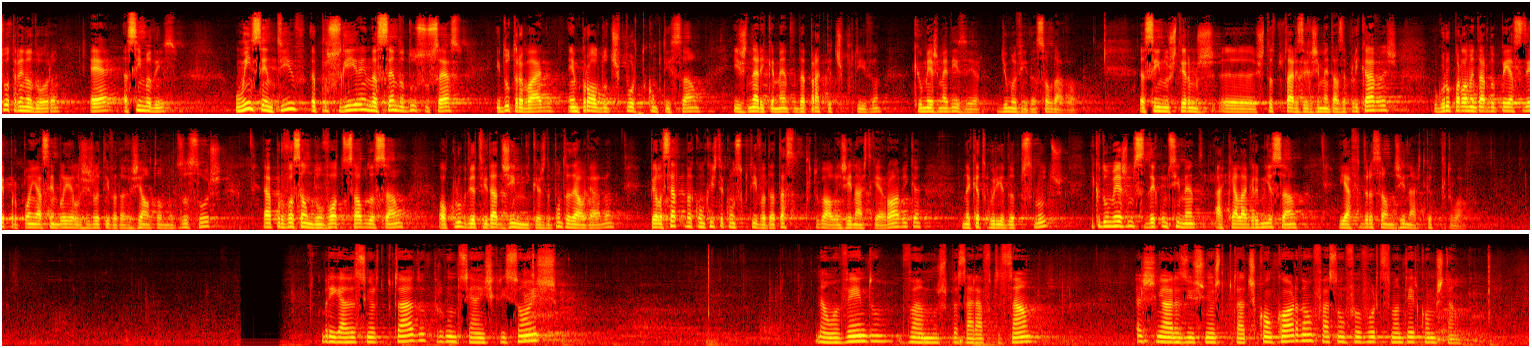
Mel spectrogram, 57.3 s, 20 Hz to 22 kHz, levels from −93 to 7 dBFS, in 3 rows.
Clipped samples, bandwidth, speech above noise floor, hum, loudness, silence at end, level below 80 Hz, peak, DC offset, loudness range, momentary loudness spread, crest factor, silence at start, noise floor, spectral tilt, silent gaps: under 0.1%; 15.5 kHz; 44 dB; none; -23 LUFS; 0 s; -58 dBFS; -6 dBFS; under 0.1%; 7 LU; 15 LU; 18 dB; 0 s; -67 dBFS; -4.5 dB/octave; none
